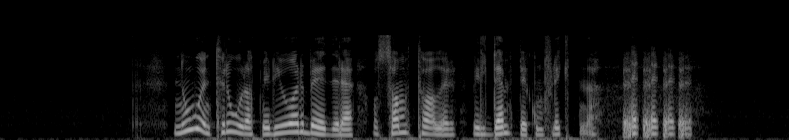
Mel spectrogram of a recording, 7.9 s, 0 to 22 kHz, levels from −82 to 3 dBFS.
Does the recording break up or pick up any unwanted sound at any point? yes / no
yes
